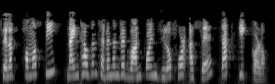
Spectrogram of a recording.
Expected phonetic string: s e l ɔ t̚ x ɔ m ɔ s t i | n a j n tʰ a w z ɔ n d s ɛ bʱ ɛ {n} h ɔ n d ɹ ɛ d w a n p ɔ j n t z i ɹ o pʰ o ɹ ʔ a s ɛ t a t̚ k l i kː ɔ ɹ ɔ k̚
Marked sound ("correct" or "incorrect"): correct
